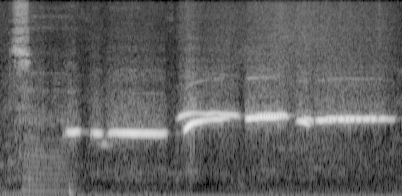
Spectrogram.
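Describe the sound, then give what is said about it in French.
A person whistles the Swiss national anthem, a slow, steady melody with sustained tones and a few short breaks between phrases, clear, after a brief breathy sound at the start. “Est-ce qu'il y a un, hymne suisse Est-ce que vous pouvez le siffler L'hymne suisse.”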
